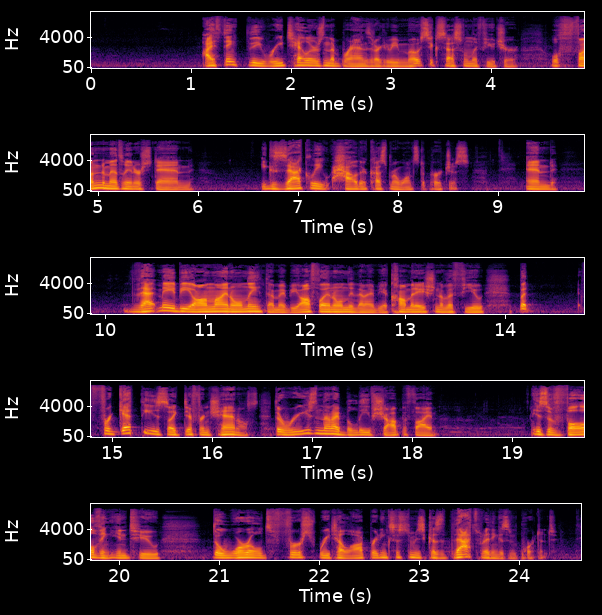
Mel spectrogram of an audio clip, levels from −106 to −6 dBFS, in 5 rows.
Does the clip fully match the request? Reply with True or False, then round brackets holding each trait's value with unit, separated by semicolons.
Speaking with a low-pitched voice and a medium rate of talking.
True (125 Hz; 185 wpm)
